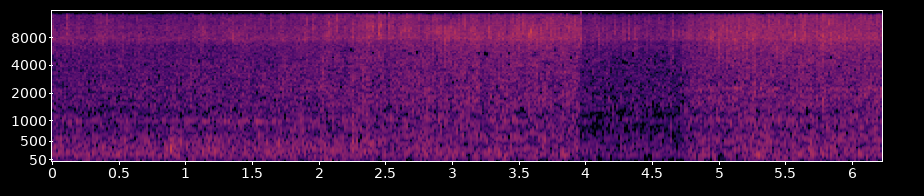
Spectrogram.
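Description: Pounded lean meat sizzles steadily as it fries on top of onions in a pan, a continuous close hiss that swells slightly in the second half.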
